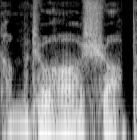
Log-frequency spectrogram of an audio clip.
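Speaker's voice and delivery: sleazy announcer-style voice. Asked by the other speaker to do it again, repeating the line in a seedy Mostly Summer voiceover voice. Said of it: "I sound like the guy who does the voiceover".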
